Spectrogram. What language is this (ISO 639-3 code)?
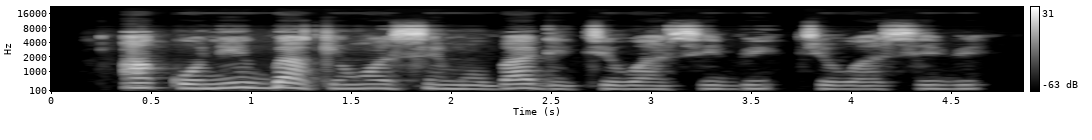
yor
